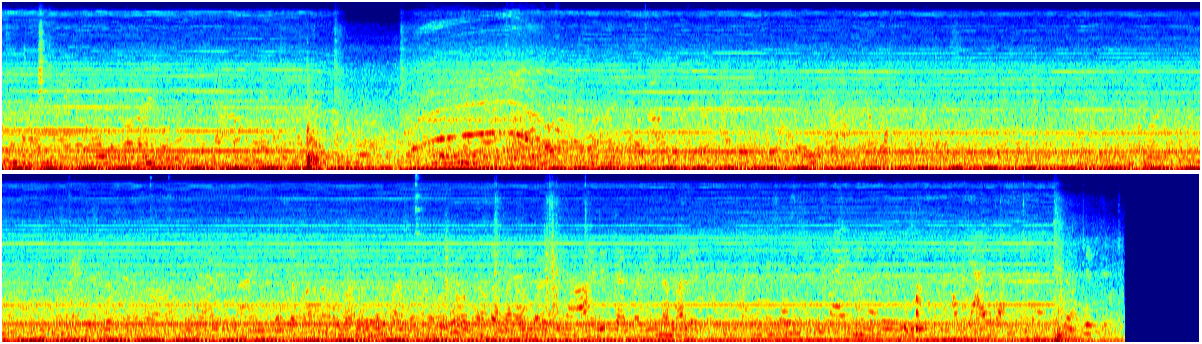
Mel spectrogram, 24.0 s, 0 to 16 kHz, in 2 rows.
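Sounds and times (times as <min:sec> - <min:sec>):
steady mechanical hum: 0:00.0 - 0:23.2.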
